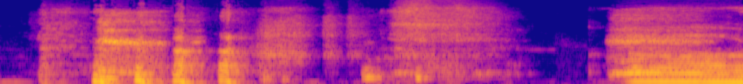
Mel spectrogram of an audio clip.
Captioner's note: laughter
